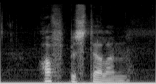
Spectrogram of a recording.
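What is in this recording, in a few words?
"afbestellen", Dutch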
